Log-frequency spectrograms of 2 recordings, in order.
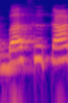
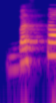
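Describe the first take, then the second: First: बसता as ba-sa-taa; wrong full स. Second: बस्ता as bas-taa, no vowel after स; correct half स. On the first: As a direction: sound a vowel after स in बसता. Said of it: "बसता नहीं होता है". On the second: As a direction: join स straight onto ता in बस्ता. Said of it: "बस्ता होता है, बसता नहीं होता है". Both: Shown as a demonstration.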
